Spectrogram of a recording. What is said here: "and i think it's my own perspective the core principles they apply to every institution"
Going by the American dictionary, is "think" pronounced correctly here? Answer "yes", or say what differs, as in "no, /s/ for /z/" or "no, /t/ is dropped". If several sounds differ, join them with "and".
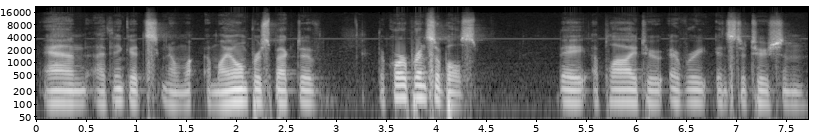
yes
